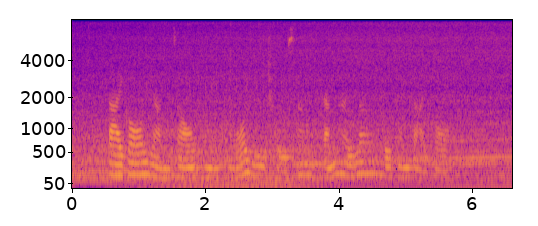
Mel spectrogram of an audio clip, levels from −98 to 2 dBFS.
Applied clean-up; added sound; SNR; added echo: none; Engine; 4 dB; none.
